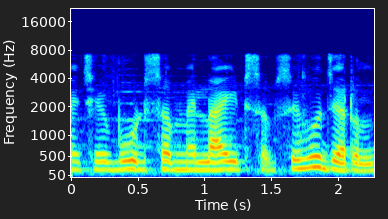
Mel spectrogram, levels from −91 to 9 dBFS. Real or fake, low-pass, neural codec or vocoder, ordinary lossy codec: real; 7.2 kHz; none; none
